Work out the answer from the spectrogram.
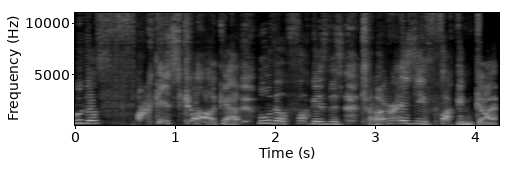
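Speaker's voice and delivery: very drawn-out, slow, thick laid-on Australian accent. Performing a put-on accent for friends after being asked to do it, swearing freely, in a thick aussie accent. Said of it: "Give me that thick Aussie accent".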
